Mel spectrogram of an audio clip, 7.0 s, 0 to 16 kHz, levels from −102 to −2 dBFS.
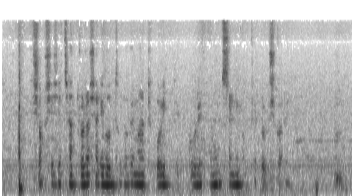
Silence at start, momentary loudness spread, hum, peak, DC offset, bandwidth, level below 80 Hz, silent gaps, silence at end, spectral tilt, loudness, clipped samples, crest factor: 0.05 s; 18 LU; none; -8 dBFS; under 0.1%; 11.5 kHz; -46 dBFS; none; 0 s; -5.5 dB/octave; -28 LUFS; under 0.1%; 20 dB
